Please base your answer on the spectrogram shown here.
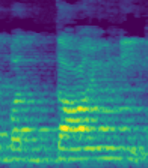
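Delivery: Badayuni with दा punched loud and stretched; slow Badayuni, loud weight on its दा; stress on दा syllable. Shown as a demonstration. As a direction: hit the दा in Badayuni hard, slowly. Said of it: "दै के ऊपर बलाघात लगता है".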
